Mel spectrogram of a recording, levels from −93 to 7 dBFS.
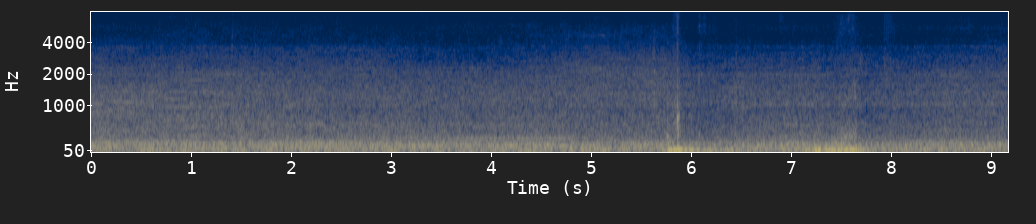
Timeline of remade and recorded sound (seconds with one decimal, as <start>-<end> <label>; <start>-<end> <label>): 0.0-1.3 remade; 1.3-6.1 recorded; 6.1-6.6 remade; 6.6-9.2 recorded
